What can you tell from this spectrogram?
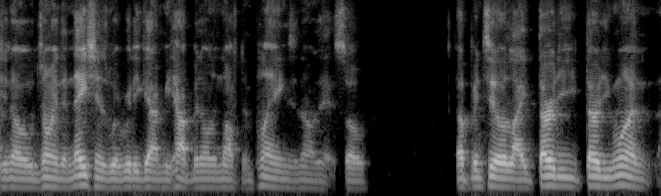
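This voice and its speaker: Middle-aged LA man, very deep voice, interview guest, loose and rambling. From Los Angeles. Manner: laid-back and rambling, heavy on "you know what I'm saying". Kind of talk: casual interview talk.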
